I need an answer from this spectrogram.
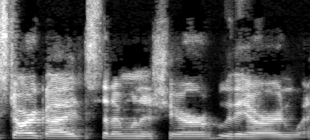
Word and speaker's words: Tosha: Tosha but it's pronounced Tosha the accent like like yours is one of the interesting layered names I call it layered um but uh when you say Tosha with the accent on the end it's a in uh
